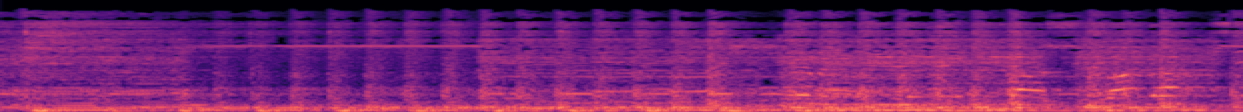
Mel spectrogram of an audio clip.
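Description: Live rock band playing a fast, loud song: distorted electric guitars over a driving drum beat, with keyboard.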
